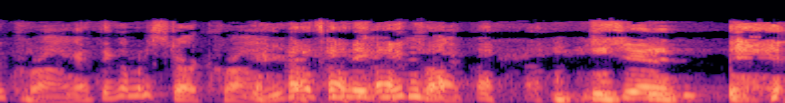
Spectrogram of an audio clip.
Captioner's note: laughing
